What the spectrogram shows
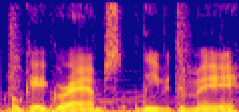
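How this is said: It is said in a flat monotone.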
